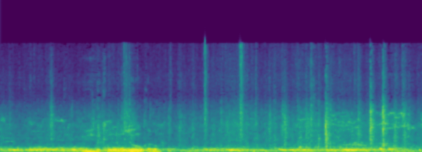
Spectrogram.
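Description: Golden pigeons cooing in a rooftop loft, low rolling coos repeating close by while someone talks over them throughout.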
